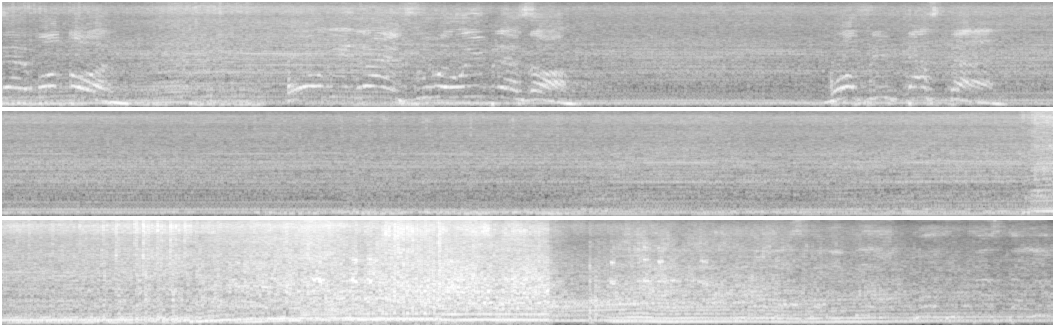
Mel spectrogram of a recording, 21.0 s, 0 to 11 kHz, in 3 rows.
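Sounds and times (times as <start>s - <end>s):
racing car engines accelerating: 0.0s - 21.0s.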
